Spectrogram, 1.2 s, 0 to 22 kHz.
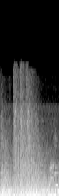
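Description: A brief, loud rattle of gunfire in the video game Left 4 Dead 2, dense overlapping shots filling the moment.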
